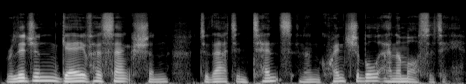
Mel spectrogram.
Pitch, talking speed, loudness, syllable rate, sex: 135 Hz, 130 wpm, -19 LUFS, 5.4 syllables/s, male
